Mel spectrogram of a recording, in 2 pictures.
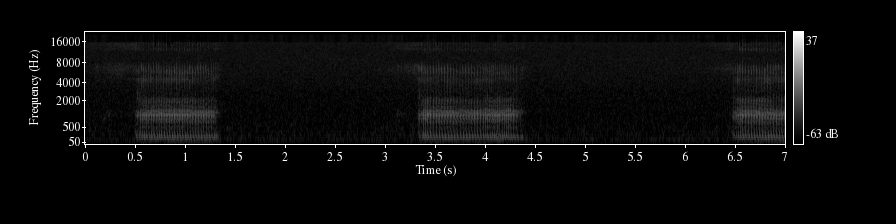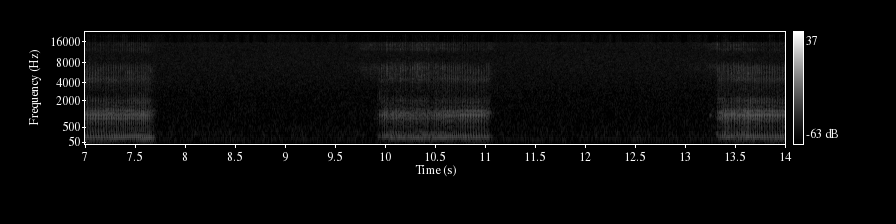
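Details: Small 8 lb Chihuahua-Pug mix dog snoring loudly and regularly, about five snores in fourteen seconds, roughly 21 a minute.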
